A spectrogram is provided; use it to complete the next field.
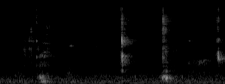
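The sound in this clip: Crunchy chewing of spicy sweet tofu jerky, an artificially flavored bean curd snack served on small skewers. A few distinct crisp bites stand out over quieter mouth sounds, faint and without talk.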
